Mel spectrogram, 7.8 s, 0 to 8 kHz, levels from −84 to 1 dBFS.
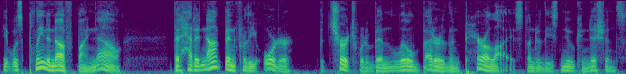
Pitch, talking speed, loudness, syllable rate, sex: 95 Hz, 205 wpm, -21 LUFS, 5.6 syllables/s, male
